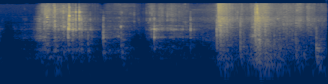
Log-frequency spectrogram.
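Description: Wooden floor loom being worked. The shuttle passes through the shed with a clatter about half a second in, and the beater swings forward to pack the weft with a louder clatter about three seconds in. The loom's wooden frame and wire heddles rattle with each.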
